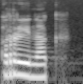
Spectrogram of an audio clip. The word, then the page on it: rynok: Russian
